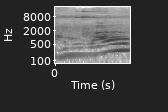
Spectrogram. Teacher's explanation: hak yang keluar dari tenggorokan bagian bawah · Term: hak besar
